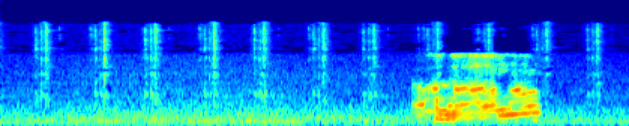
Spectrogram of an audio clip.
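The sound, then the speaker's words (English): A quiz countdown timer ticks steadily and quickly, about four clicks per second, and a brief loud buzzing tone sounds near the end before the ticking carries on. “Oh, there's the timer.”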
